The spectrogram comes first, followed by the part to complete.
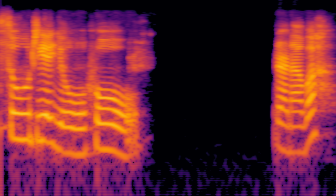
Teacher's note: ಸೊ ಪ್ರಭಾಸ್ಮಿ ಶಶಿ ಸೂರ್ಯಯೋಹೋ ಪ್ರಣವ, ಅಲ್ಪವಾಗಿ ವಿಸರ್ಗ ಹೇಳ್ಬೇಕು ಮಧ್ಯದಲ್ಲಿ ಇರೋದ್ರಿಂದ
